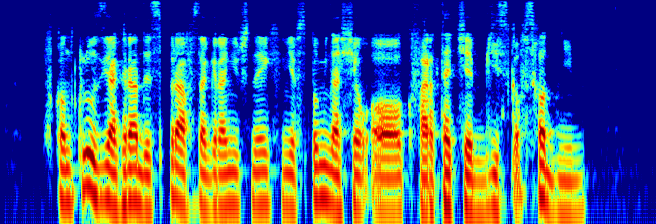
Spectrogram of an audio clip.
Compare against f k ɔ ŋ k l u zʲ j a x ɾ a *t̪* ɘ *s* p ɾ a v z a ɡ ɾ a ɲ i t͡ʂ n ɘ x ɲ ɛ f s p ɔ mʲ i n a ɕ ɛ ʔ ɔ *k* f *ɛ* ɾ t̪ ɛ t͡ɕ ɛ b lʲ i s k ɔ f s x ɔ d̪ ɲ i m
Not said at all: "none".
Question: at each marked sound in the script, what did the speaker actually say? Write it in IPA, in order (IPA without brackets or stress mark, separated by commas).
d̪, s, k, a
